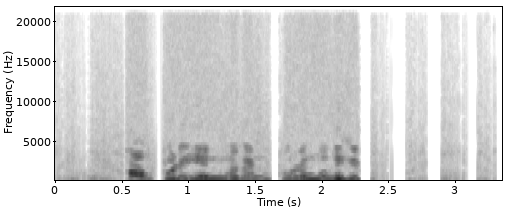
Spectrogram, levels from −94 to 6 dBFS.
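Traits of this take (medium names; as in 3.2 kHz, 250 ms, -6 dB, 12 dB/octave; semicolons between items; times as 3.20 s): tremolo saw down 3.8 Hz, depth 75%; phasing stages 12, 1.1 Hz, lowest notch 400–1800 Hz; a quantiser's noise floor 10-bit, dither none; a shimmering, thickened sound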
